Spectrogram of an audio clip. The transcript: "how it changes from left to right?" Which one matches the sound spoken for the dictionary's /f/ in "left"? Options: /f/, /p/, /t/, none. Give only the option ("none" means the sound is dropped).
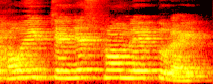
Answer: none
